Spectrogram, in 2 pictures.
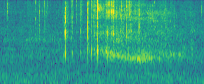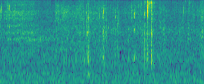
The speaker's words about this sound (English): Well, thank you for listening to us eat these lovely hot dog tacos.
